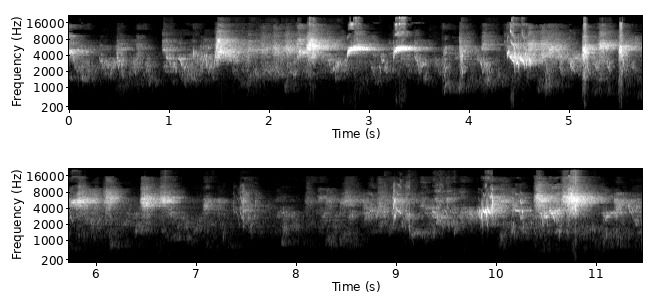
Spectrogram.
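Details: Long, rambling warble from a budgerigar happy at night in a new home: rapid scratchy chirps, clicks and whistled squeaks flowing almost without pause in uneven surges.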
